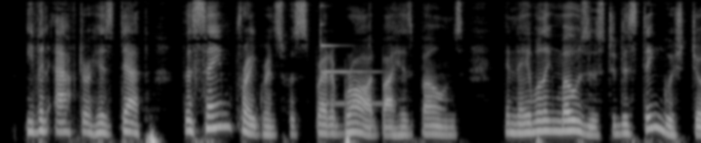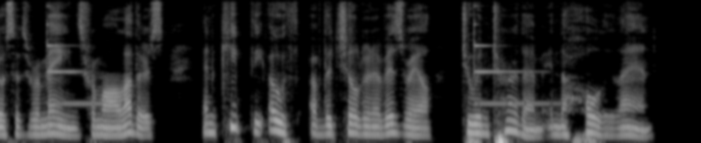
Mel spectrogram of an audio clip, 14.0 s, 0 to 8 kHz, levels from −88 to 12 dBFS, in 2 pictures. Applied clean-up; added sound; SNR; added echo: classical method Wiener filter.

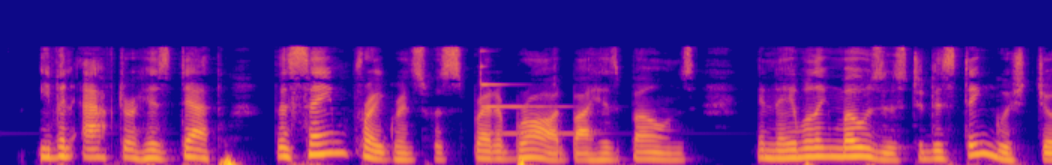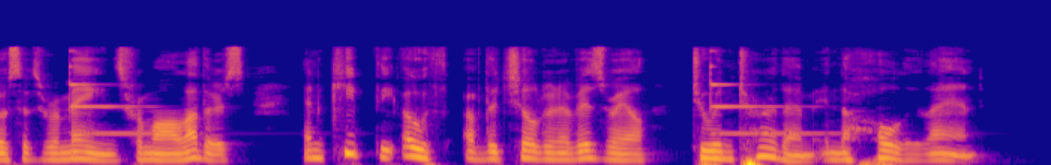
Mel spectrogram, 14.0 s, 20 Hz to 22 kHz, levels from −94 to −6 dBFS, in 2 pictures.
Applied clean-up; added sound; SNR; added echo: classical method log-MMSE.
